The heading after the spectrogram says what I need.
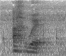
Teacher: the ta marbuta at the end of the word makes a slight change from a, which you're probably used to e. So not qahwa, ahwe.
